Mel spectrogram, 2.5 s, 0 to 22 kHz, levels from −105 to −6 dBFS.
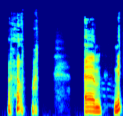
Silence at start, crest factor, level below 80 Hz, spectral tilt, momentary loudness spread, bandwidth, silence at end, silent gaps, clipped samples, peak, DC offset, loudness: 0.15 s; 18 dB; -60 dBFS; -6 dB/octave; 16 LU; 13.5 kHz; 0.05 s; 0.57-0.61 s, 0.78-0.85 s, 1.00-1.05 s, 1.41-1.58 s; under 0.1%; -10 dBFS; under 0.1%; -27 LUFS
